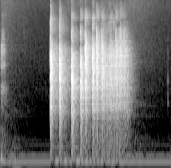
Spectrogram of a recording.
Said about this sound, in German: Jetzt, jetzt würfeln wir weiter. Und ja, Verlierer, Verlierer fängt, an. an.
